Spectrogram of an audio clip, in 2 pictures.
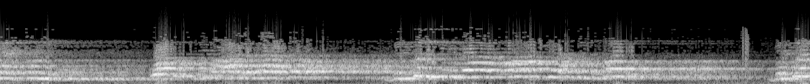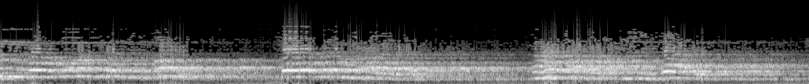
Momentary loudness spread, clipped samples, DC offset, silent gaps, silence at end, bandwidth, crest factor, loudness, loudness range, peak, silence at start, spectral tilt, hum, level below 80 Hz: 8 LU; 0.9%; 0.7%; none; 0 s; 6.4 kHz; 8 dB; -8 LUFS; 2 LU; 0 dBFS; 0 s; -6.5 dB/octave; none; -38 dBFS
